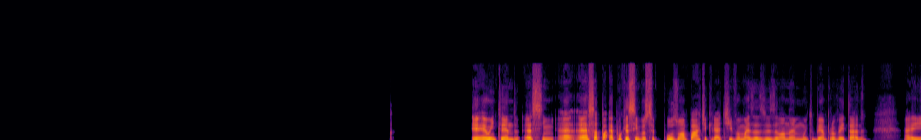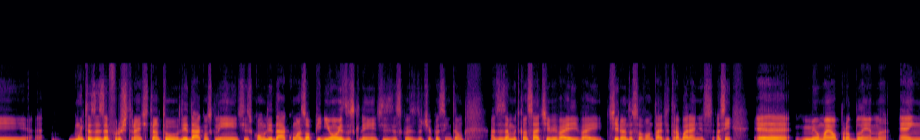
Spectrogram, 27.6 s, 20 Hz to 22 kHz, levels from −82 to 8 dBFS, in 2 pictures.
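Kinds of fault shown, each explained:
No technical faults can be heard in the speech recording: the signal stays steady and continuous throughout, with no audible breaks, distortion or level problems.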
